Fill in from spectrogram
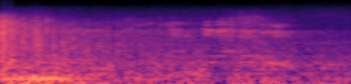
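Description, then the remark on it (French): Machine-gun fire from a tank, bullets cracking against a wall in a dense, noisy barrage, loudest at the start and then settling into a steady, harsh rattle of overlapping impacts. “Il tire à la mitraille, vous entendez les balles qui claquent contre le mur.”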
